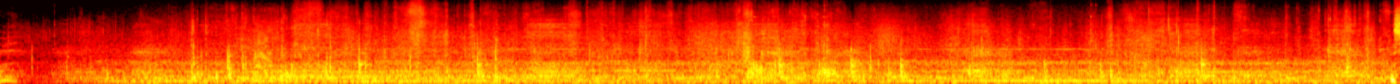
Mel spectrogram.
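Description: A stiff leather latigo strap being handled and threaded through a saddle's metal D-ring and keeper, making soft rustles and light clicks. Under it runs a steady low hum that swells up in the first two seconds.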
